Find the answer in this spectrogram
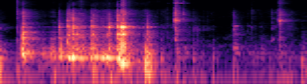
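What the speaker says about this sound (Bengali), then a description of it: "আস্তে করে কেকের পাত্রটা বসিয়ে দিলাম" A metal cake pan is lowered onto a stand inside a pressure cooker, giving a quick cluster of close metallic clinks and clanks, then a few lighter taps, with no talking.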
